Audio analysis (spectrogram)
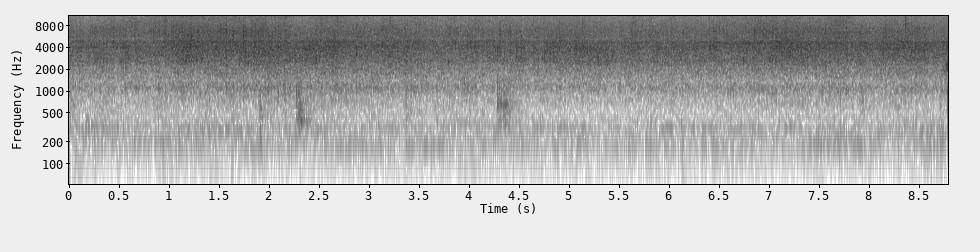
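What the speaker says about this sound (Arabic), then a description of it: "ونبداو التحريك المستمر حتى يجلينا البصل ديالنا تقريبا" Onions and peppers fry steadily in a pan, with a continuous close sizzle and a few brief stirring scrapes, and no talk.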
